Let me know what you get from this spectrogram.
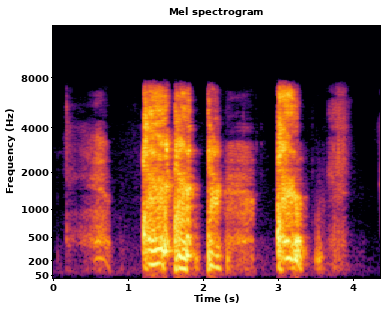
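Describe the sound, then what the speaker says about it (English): A person coughs several times in short, harsh bursts, close to the microphone, with brief pauses between them. "So if you hear me cough, don't worry, I'm okay."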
